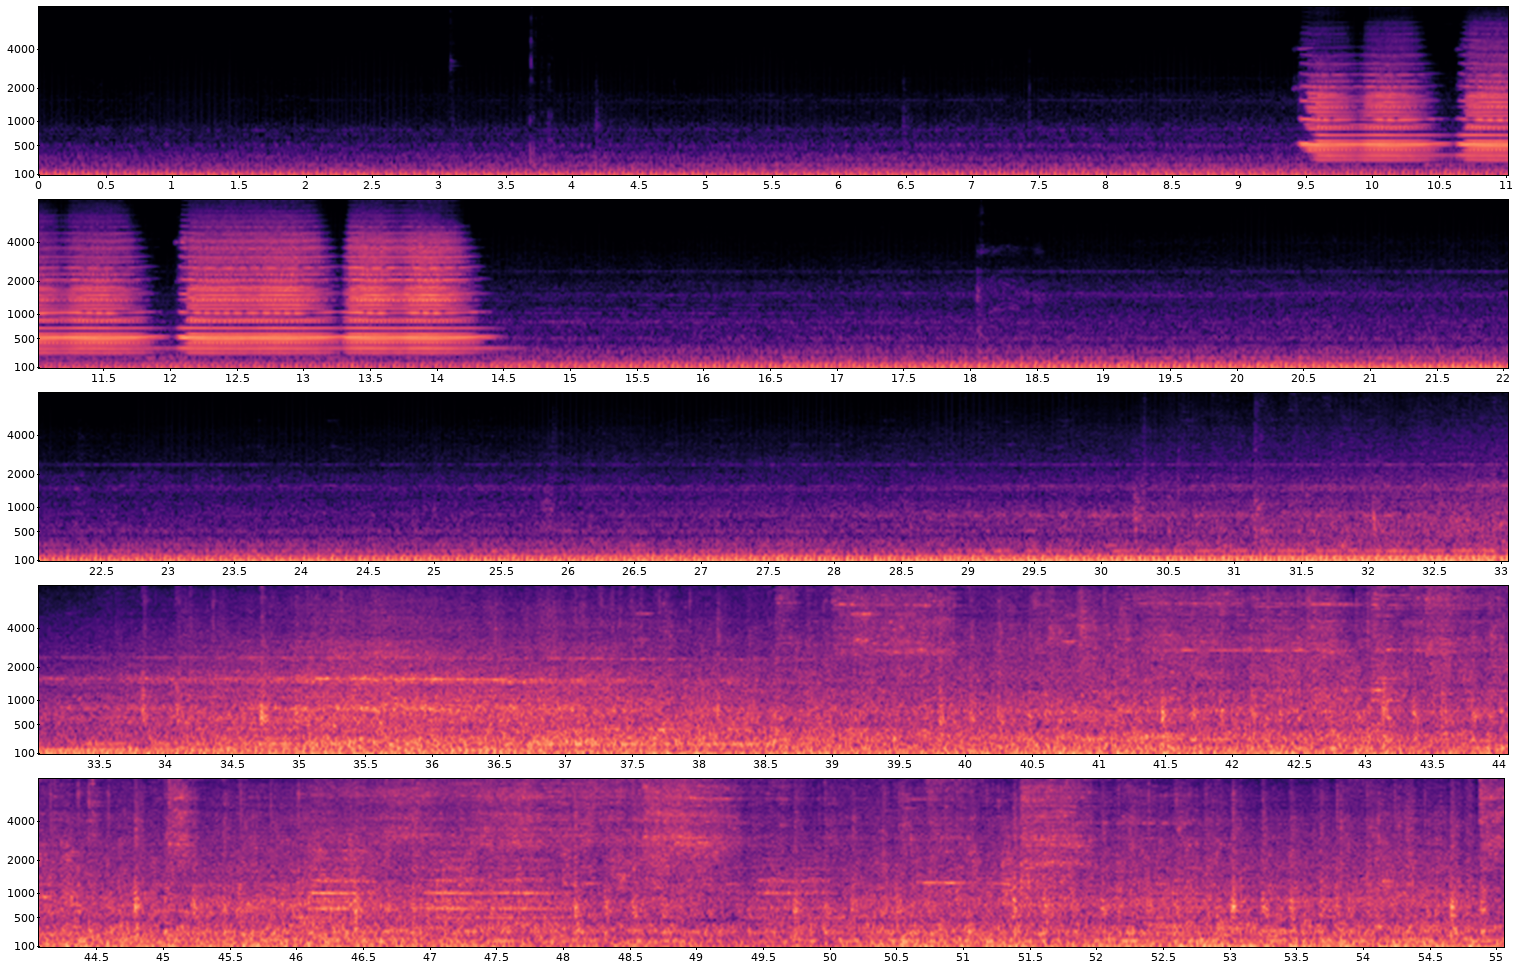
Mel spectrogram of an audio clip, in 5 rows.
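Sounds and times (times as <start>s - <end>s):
diesel locomotive engine rumble: 0.0s - 55.0s
wheels clattering on rails: 27.9s - 55.0s
wheels squealing: 32.4s - 55.0s.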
